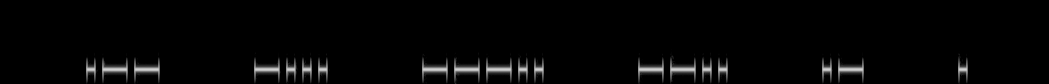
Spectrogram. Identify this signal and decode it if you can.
Morse code, heard as a keyed tone, about 15 wpm, spaced as for 7 wpm, 700 Hz. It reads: WB8ZAE
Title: USA Call Signs - 6 Characters - 4x Character Spacing - 15wpm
